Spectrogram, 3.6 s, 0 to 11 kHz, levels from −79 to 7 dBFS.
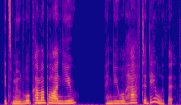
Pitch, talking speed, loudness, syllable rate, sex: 240 Hz, 230 wpm, -17 LUFS, 5.3 syllables/s, female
